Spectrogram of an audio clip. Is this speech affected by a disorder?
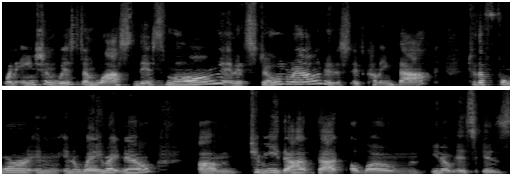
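Yes: deafness with cochlear implants, bilateral cochlear implants; two cochlear implants.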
